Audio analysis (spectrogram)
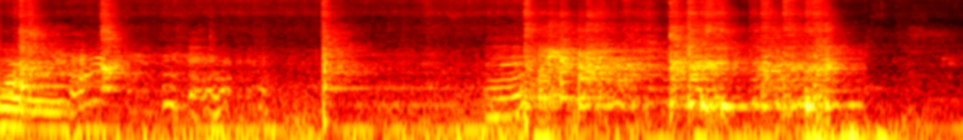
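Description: Metal clatter and clanks of a lid being set on a cooking pot, several sharp bangs and scraping rattles close by, with a person talking briefly.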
